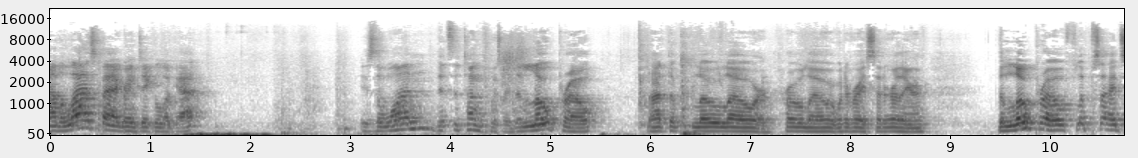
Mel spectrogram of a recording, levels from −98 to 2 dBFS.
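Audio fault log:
0.72 s and 4.46–4.50 s, compressed frames skipped: the audio jumps forward twice, losing around 50 ms at the first spot and around 70 ms at the second. Whole compressed frames never reached the output, either because they were missing from the stream or because the decoder rejected them as corrupt. The skip is a multiple of the frame length.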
